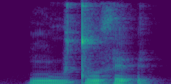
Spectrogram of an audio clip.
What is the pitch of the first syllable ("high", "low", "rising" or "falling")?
low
